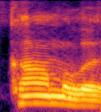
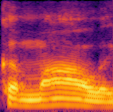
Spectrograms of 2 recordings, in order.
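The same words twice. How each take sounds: First: The name is said to rhyme with Pamela. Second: The name is said not rhyming with Pamela. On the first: The speaker calls it right. "It's Kamala. ... just like Pamela is Kamala" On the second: The speaker calls it wrong. "It's not Kamala"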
